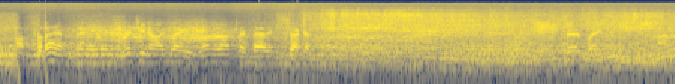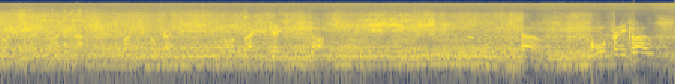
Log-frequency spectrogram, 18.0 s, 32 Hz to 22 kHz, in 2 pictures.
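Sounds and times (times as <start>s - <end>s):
racing motorcycle engines revving: 0.0s - 18.0s.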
